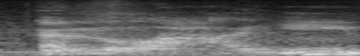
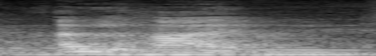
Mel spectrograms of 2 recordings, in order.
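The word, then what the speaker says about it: Elohim: उसको साथ है ओहाइम, एलोहाइम। इसका सही प्रोनाउंसिएशन एल हाइम।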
